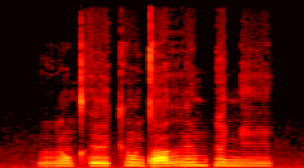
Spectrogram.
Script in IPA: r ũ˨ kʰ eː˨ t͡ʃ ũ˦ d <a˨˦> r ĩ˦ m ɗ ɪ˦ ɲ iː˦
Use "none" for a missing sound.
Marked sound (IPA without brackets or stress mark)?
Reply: a˨˦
